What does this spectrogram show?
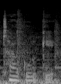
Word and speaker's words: ঠাকুর: Budget বক্তব্যের গোড়াতেই নির্মলা উদ্ধৃত করেছেন রবীন্দ্রনাথ ঠাকুরকে। টেগর নয়, ঠাকুর উচ্চারণ করে ছুঁতে চেয়েছেন বঙ্গের ভোটারদের।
